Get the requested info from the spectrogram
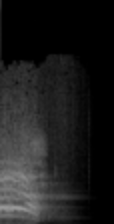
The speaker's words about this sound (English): That awful, jagged scream. It sounded like it was torn out of somebody. It drove me backwards, almost off my chair.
